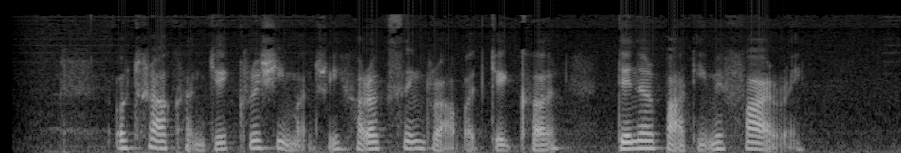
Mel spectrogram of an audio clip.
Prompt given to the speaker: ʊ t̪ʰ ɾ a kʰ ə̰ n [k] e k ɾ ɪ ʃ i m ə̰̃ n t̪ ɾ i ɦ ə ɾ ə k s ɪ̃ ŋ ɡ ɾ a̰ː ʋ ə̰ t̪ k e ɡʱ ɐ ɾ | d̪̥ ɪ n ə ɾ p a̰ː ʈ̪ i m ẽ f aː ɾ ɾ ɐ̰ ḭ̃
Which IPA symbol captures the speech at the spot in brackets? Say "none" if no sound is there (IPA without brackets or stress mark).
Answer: k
